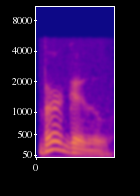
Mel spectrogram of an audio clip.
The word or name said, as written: burgoo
